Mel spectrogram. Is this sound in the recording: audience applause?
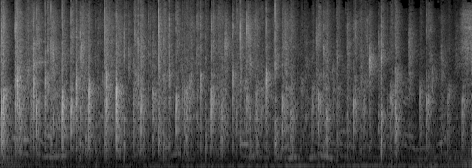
yes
